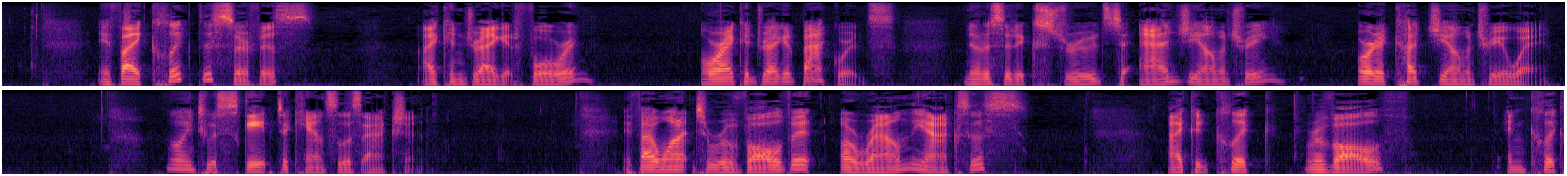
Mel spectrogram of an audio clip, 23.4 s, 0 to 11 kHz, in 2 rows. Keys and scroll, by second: 13.3 Escape.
